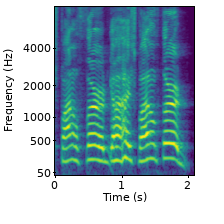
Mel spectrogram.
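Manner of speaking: high, loud hype; rally the chat; excited announcement. Real, not acted. Announcing progress.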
